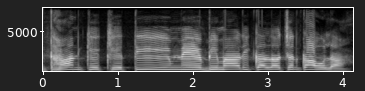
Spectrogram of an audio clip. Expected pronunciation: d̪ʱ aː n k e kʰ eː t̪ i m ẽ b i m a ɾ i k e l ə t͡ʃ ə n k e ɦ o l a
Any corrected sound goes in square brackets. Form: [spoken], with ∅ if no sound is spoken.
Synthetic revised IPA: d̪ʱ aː n k e kʰ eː t̪ i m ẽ b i m a ɾ i k [a] l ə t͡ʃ ə n k [a] ɦ o l a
